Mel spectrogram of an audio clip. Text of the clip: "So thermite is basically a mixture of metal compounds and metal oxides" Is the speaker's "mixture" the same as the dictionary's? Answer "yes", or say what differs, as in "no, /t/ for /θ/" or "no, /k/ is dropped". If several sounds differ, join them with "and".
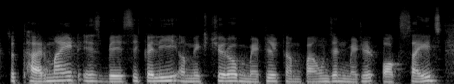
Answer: yes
